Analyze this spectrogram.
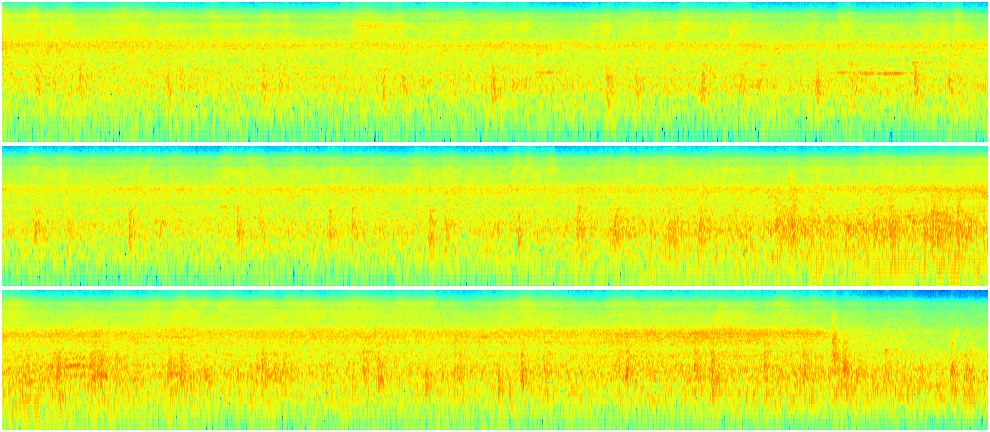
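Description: A steam-hauled goods train's wagons rolling past close by, their wheels clicking over the rail joints, under a steady hiss of steam that cuts off near the end.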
